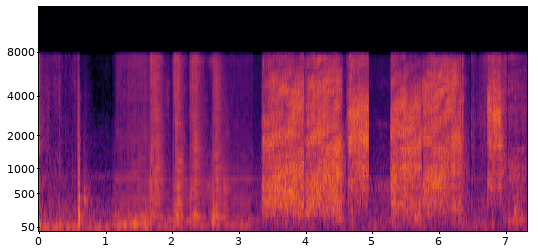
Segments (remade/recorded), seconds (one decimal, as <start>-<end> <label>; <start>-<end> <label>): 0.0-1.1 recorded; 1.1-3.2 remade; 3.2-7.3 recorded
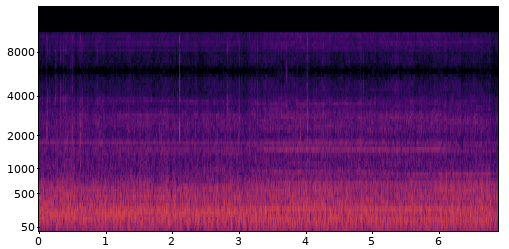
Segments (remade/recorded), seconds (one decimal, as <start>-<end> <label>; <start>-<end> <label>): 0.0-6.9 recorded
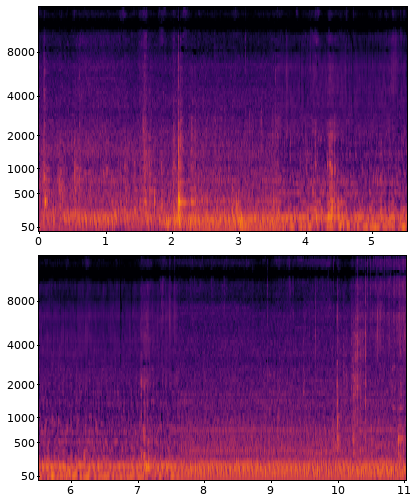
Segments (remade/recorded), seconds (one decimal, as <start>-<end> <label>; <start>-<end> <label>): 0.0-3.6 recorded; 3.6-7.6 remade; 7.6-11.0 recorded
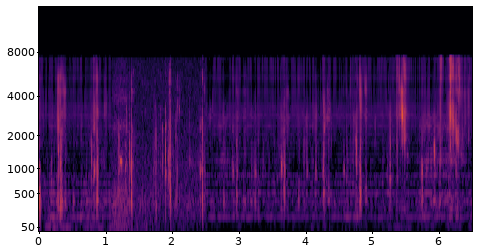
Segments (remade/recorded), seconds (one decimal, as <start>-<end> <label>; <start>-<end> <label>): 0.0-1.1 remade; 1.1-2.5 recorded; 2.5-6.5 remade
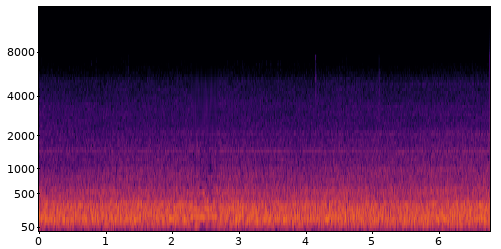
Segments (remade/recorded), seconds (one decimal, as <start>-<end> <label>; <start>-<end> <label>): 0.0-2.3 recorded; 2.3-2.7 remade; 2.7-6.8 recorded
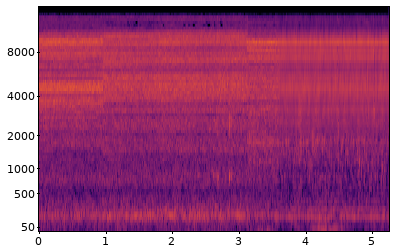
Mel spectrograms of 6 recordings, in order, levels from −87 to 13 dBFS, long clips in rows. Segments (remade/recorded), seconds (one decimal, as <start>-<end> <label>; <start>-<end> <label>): 0.0-3.6 recorded; 3.6-5.3 remade

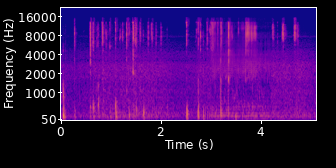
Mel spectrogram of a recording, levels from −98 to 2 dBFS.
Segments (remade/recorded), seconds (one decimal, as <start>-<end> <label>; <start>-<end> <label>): 0.0-3.0 recorded; 3.0-4.2 remade; 4.2-5.1 recorded

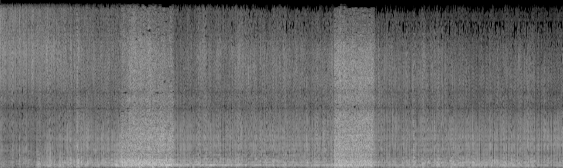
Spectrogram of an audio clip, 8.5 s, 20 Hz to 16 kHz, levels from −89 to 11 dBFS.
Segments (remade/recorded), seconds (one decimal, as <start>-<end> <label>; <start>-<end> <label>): 0.0-1.8 remade; 1.8-2.6 recorded; 2.6-5.0 remade; 5.0-5.6 recorded; 5.6-8.5 remade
